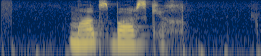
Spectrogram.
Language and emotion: Russian, neutral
